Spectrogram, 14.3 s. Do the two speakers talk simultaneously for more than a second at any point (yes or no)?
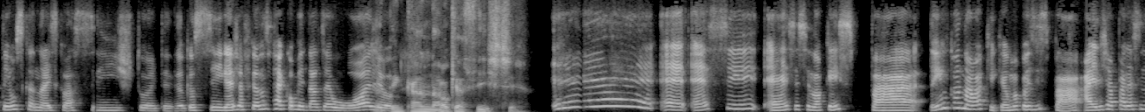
no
